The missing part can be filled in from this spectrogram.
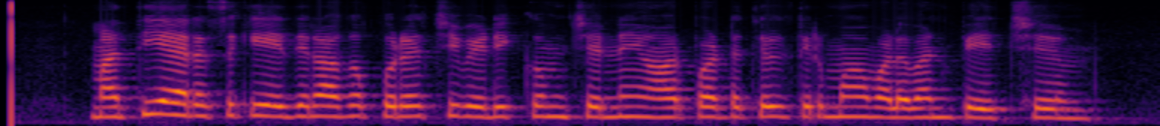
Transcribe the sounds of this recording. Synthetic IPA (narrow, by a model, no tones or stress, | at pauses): mɐt̪ːɪjɐːɾɐsɯkːɯɛðɪɾaːɣɐpʊrɐt͡ʃːiʋɛɽɪkːɯmt͡ʃɛnːɐɪaːrpaːʈːɐt̪ːɪlt̪ɪɾɯmaːʋɐɭɐʋɐnpeːt͡ʃːɯ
